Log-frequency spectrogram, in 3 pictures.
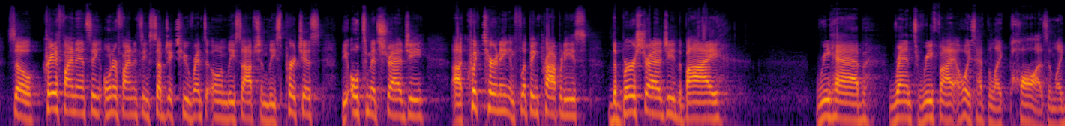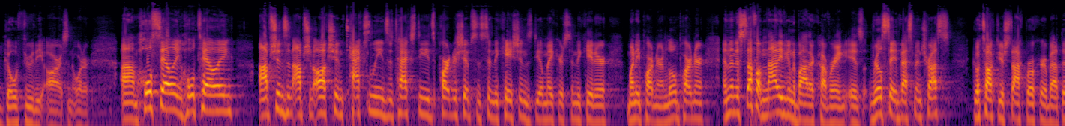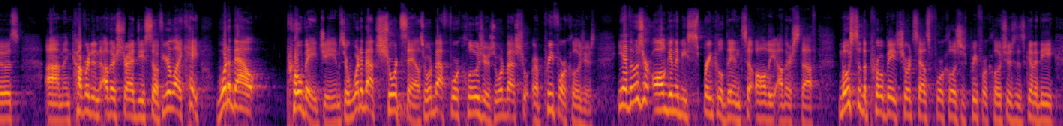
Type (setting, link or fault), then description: setting, live audience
